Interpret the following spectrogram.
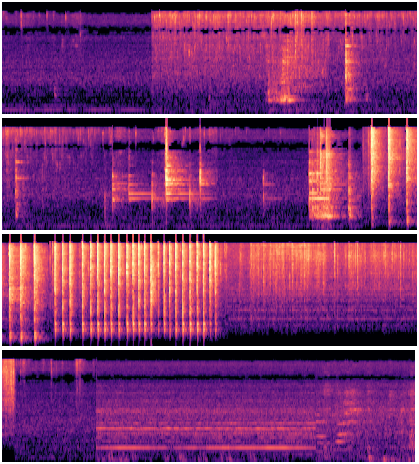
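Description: A wooden spoon stirring and clinking against a pan. This is followed by a fast, regular run of strikes for about three seconds as a small mallet pounds food in a plastic bag, and then a steady hum near the end.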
